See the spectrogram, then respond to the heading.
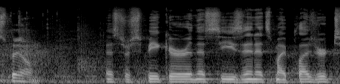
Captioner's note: applause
